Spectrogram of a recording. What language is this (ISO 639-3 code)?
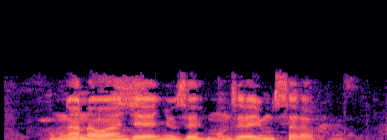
kin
